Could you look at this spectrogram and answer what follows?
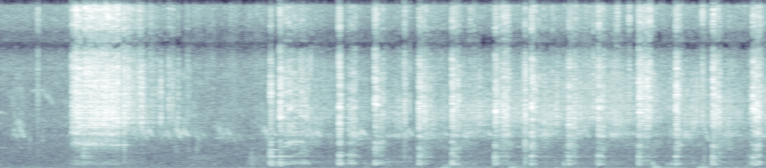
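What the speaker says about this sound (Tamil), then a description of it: "நல்லா மிளகு பொரியணும்." Peppercorns fry in groundnut oil in a pan, heard as a quick burst of loud sizzling followed by a run of scraping, tapping stirring strokes with a faint sizzle beneath.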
